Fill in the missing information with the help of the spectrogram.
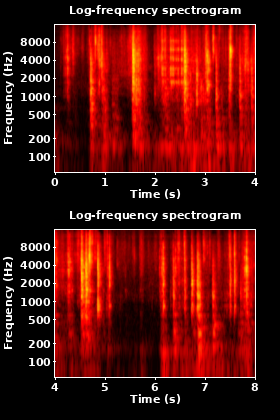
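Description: Plastic clicks, knocks and rustling of wiring-harness connectors being handled and pushed into a Holley Terminator X EFI computer, with brief pauses about half a second in and near six seconds.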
